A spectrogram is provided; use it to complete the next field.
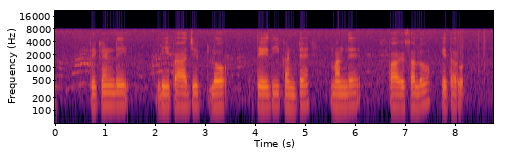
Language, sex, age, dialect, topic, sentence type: Telugu, male, 18-24, Telangana, banking, question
